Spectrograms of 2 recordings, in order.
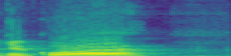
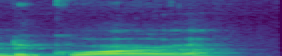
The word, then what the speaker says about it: Deguara: How do you say it? It's a Deguri. Is that how you say it? – Yeah. Decide Deguara? – Yeah. Okay. Yeah. Decide Deguara.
